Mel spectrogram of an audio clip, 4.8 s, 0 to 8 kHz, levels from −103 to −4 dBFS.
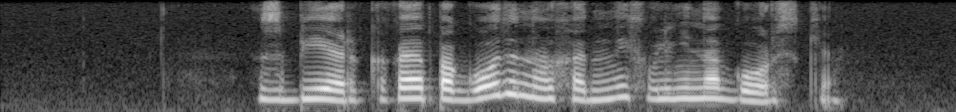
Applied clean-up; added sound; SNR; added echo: none; none; none; none.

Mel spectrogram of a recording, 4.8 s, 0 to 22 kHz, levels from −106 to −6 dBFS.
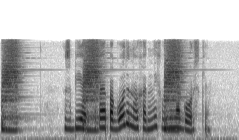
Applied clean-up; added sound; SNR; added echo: none; Gong; 4 dB; none.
